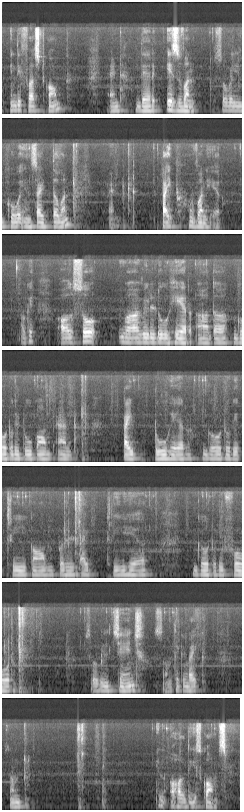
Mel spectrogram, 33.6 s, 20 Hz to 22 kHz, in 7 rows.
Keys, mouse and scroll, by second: 6.2 1, 7.2 ctrl+s, 16.0 2, 20.4 3, 20.7 Return, 24.0 4, 24.3 Return, 29.2 5, 30.3 Return.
